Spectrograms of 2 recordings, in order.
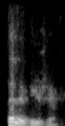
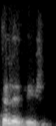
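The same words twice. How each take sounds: First: The stress is on the first syllable. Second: The stress is on a later syllable. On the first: The speaker calls it right. "a sílaba forte é a primeira" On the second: The speaker calls it wrong. "Não"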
